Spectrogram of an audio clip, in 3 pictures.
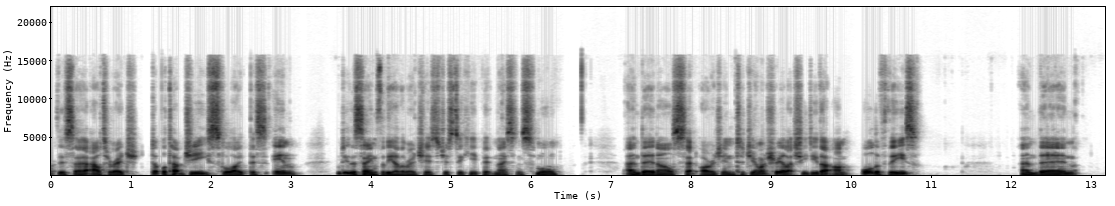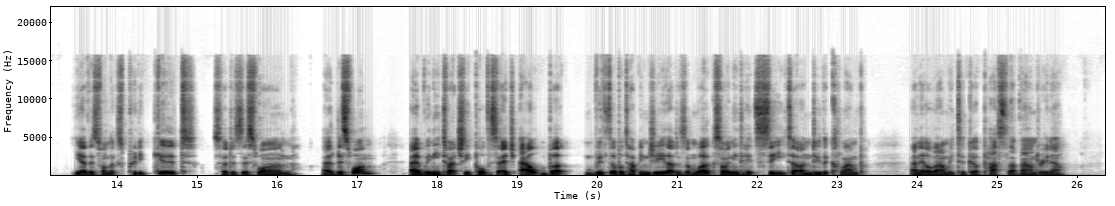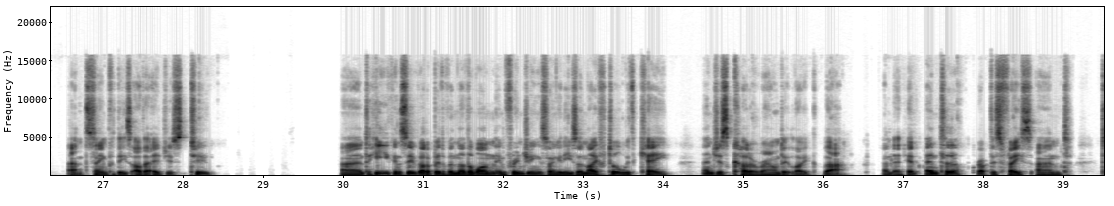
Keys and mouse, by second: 0.7 g, 1.0 g, 2.5 shift+click, 2.8 click, 3.2 g, 3.4 g, 4.0 shift+click, 4.4 click, 4.6 g, 4.8 g, 5.9 Tab, 6.9-8.4 drag, 9.6-10.7 drag, 11.5 click, 12.3 Tab, 12.7 click, 12.8 g, 13.0 g, 13.5 shift+click, 13.7 Tab, 14.0 shift+click, 14.4 click, 14.9 shift+middle click, 16.3 click, 16.5 Tab, 17.8 g, 18.0 g, 21.9 c, 25.9 click, 26.1 g, 26.3 g, 26.7 c, 27.1 shift+middle click, 28.0 shift+click, 28.0 shift+middle click, 28.3 click, 28.5 g, 28.7 g, 29.0 c, 32.6 k, 33.3 click, 34.0 click, 34.5 click, 35.0 click, 35.8 click, 36.6 Return, 37.3 3, 37.6 click, 38.1 x, 38.9 ctrl+z, 39.1 x.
